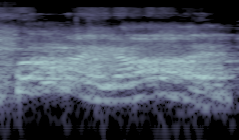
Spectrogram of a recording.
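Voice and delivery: high, loud, drawn-out exclamation; big stretched-out appalled shout; exasperated cry. Retold or imitated. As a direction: wail it slowly in disbelief. Acting exasperated reaction to the potatoes.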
